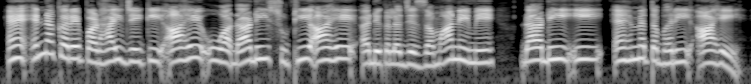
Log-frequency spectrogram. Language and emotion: Sindhi, neutral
